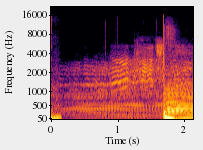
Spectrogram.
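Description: A steady buzzing drone of several held tones, jumping suddenly louder near the end.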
